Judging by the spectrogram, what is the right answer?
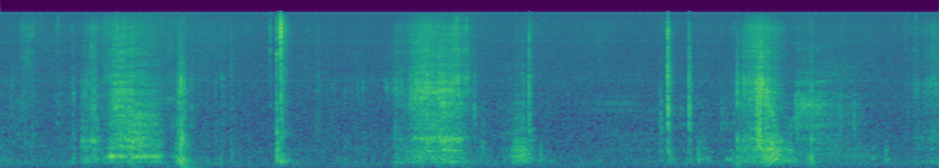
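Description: Hollow plastic pumpkin shell being handled and turned on a countertop: several bursts of rubbing and scraping, with a few sharp clicks between them.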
